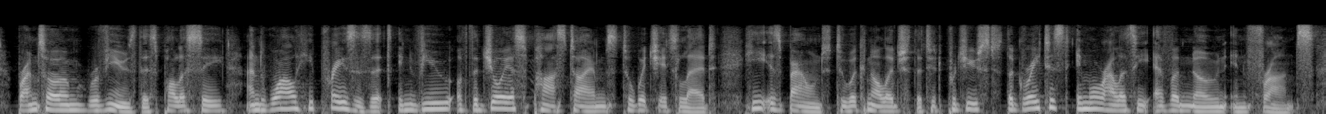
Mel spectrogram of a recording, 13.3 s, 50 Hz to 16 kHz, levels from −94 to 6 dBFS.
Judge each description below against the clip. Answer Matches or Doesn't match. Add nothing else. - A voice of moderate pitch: Doesn't match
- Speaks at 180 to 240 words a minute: Doesn't match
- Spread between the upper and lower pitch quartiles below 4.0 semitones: Doesn't match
